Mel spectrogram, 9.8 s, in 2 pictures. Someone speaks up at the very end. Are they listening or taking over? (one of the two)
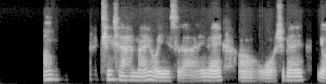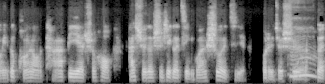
listening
